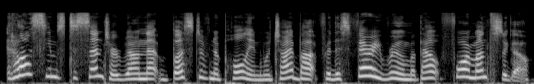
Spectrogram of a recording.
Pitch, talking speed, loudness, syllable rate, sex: 280 Hz, 235 wpm, -16 LUFS, 5.4 syllables/s, female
